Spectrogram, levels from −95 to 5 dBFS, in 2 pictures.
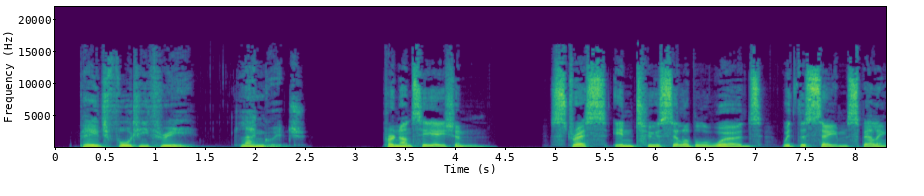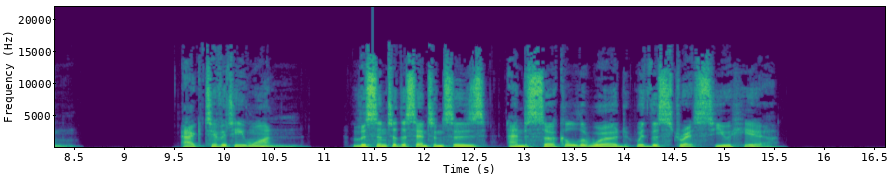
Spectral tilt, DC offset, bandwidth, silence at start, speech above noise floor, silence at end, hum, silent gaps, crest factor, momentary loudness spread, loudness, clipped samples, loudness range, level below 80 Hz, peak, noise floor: -4.5 dB/octave; under 0.1%; 16.5 kHz; 0.25 s; 72 dB; 1.05 s; none; none; 16 dB; 12 LU; -15 LUFS; under 0.1%; 4 LU; -44 dBFS; 0 dBFS; -88 dBFS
